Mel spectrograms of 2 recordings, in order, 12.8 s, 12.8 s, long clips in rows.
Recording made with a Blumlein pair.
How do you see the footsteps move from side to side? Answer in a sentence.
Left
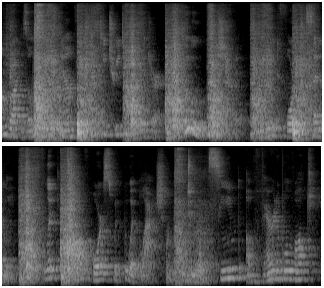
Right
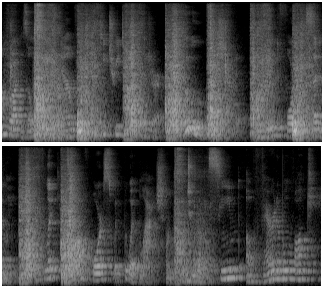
In this clip you hear the footsteps move from left to right and back again.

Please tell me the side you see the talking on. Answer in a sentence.
In this clip you hear the talking in the centre.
